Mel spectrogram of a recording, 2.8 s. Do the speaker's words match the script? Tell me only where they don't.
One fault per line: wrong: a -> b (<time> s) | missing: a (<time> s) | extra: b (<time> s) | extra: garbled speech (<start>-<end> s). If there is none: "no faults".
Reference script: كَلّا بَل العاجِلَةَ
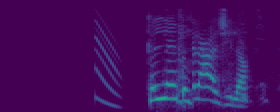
no faults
